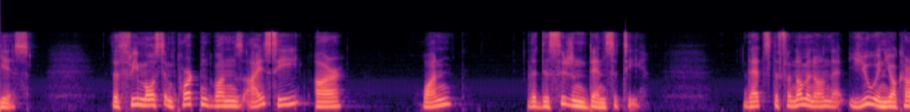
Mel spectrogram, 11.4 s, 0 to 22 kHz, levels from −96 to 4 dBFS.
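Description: A speech clip on a wideband call, sounding like full-rate G.722, suffers packet loss on an ADPCM call: a single packet drops at 3.38 to 3.41 s and again at 9.76 to 9.79 s, leaving a hard-edged 20 ms gap of silence. The receiver's adaptive predictor and step size then disagree with the sender's, so the speech comes back briefly with slight distortion before settling.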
